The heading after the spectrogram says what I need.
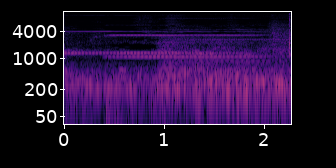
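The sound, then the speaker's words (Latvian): An electric bell rings in a parliament chamber to call members to a vote, giving a steady, even, high ringing tone that holds for about two seconds over a low murmur of the room. “Bet tagad lūdzu zvanu.”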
